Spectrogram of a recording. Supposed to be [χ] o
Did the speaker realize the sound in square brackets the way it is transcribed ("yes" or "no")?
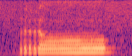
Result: no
